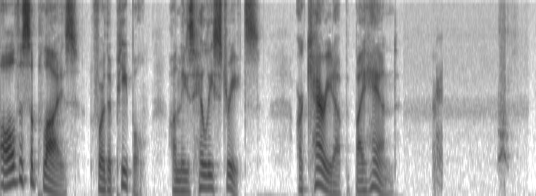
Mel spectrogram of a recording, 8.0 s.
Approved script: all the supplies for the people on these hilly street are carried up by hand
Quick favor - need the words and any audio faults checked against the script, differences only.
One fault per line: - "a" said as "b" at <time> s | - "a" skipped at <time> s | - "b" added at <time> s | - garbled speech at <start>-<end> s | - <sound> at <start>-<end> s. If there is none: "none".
- "street" said as "streets" at 3.2 s
- laugh at 6.5-6.6 s
- bark at 7.4-7.8 s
